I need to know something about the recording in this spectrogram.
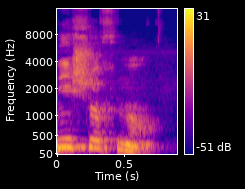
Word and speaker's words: échauffement: Avant de commencer ma séance de muscu, je fais un échauffement. então, échauffement é aquecimento, literalmente, tá? Literalmente significa isso. Échauffement. Presta atenção porque esse E no meio, ele praticamente não é pronunciado.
